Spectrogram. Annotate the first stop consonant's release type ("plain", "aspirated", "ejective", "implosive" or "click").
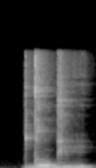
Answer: plain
